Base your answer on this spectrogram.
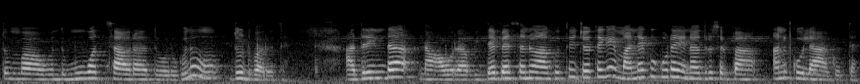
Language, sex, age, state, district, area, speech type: Kannada, female, 18-30, Karnataka, Chitradurga, rural, spontaneous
